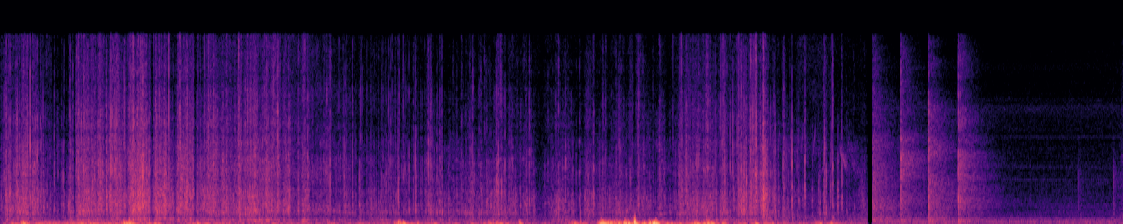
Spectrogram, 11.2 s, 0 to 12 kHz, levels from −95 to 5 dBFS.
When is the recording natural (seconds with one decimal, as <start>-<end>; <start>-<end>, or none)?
0.0-2.5; 3.3-4.5; 6.7-9.6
